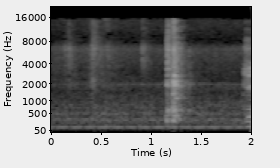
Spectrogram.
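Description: A steady low hum in a small room, with a faint click early and one short, louder sound a little over a second in; a man's voice starts right at the end.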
